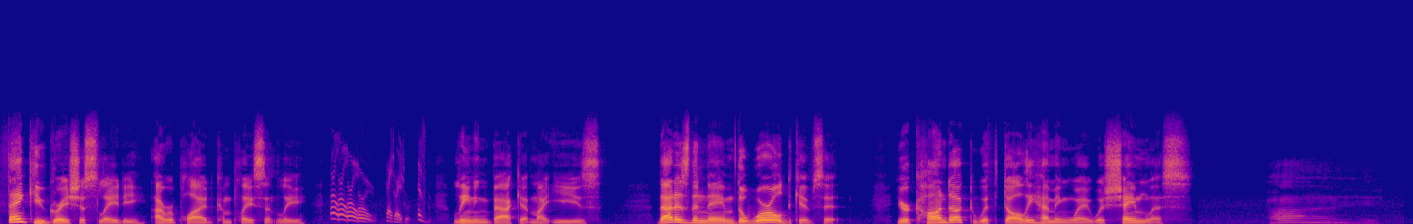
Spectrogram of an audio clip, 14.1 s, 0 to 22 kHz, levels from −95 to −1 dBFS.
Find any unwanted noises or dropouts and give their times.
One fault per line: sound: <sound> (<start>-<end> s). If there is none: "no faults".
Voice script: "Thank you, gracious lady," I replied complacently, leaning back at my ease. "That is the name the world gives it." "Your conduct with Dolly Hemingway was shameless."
sound: chirp (3.3-4.3 s)
sound: sigh (12.7-13.8 s)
